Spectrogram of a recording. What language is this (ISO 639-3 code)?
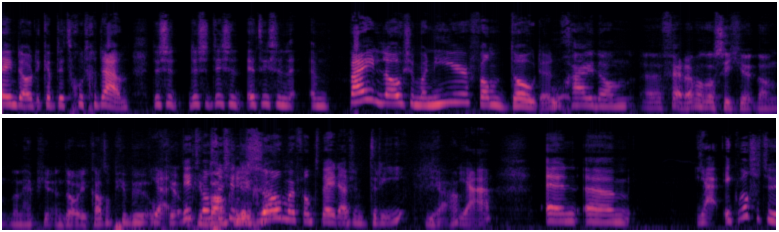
nld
